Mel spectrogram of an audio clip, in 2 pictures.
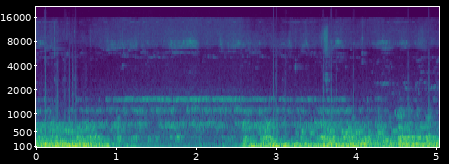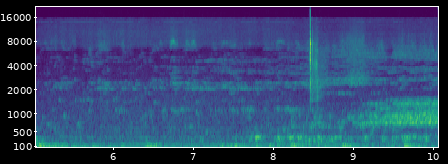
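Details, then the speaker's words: Toyota Voxy on the toll road at speed: road rumble with a faint hum and whistle that comes and goes; wind noise from air leaking into the cabin past a hood sitting too high. "perjalanan, Anda benar-benar bisa mendengar suara dengung, suara dengung yang muncul dan menghilang secara berkala."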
